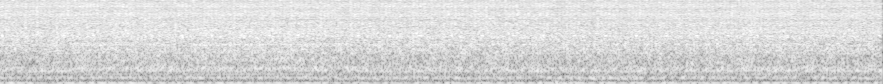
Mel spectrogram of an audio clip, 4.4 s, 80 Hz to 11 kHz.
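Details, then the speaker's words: 2004 Toyota Tundra after water pump and timing belt replacement: steady, even low idle, smooth and quiet with no rumbles, vibration or misses. "no rumbles no vibrations you could barely hear this thing is on when you're inside the cab now no more low idols coming out of the exhaust perfect"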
